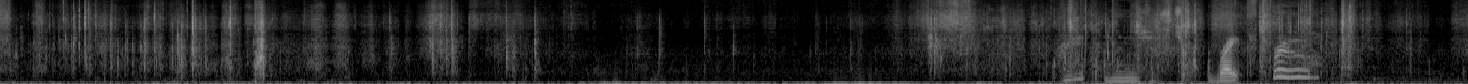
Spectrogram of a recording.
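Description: Paper rustles and crinkles as pages are handled.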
